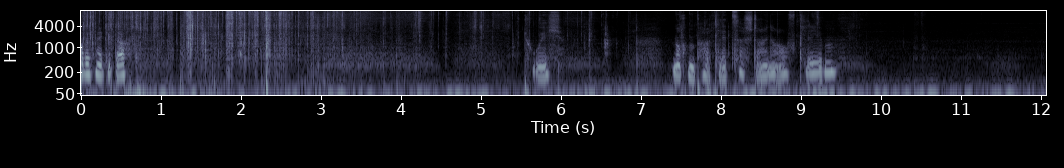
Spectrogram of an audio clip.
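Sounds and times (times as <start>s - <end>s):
paper sheet crinkling: 0.0s - 6.7s.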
